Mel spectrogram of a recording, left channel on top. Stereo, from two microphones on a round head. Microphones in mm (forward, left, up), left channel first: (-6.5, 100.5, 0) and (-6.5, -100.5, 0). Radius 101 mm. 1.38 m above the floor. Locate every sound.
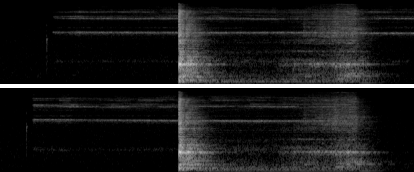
1.8 s a thud: 10° left (ahead or behind), 5.5 m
